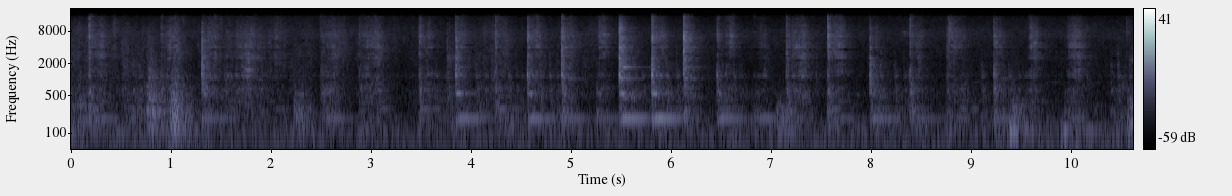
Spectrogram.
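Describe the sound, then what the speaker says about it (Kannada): Reddened fried onions with turmeric being stirred in a pan, heard as a regular series of close spoon scrapes and taps against the metal over a soft sizzle, with no talk. "ಈಗ ಅದನ್ನ ಸ್ವಲ್ಪ ಹೀಗೆ ಮಿಕ್ಸ್ ಮಾಡಬೇಕು."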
